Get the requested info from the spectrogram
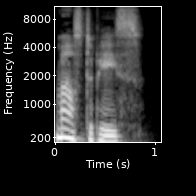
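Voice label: "masterpiece", British English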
